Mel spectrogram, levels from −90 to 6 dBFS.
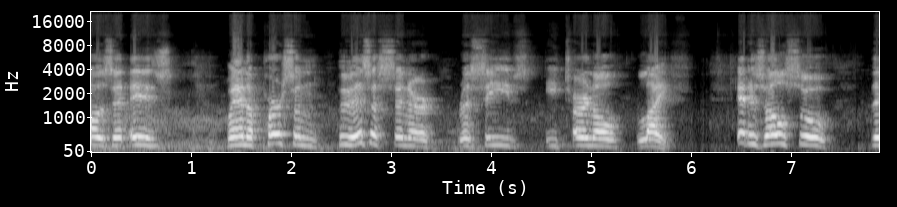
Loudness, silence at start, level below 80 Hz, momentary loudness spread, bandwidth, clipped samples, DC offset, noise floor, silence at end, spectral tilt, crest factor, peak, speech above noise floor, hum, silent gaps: -12 LUFS; 0 s; -58 dBFS; 14 LU; 12 kHz; under 0.1%; under 0.1%; -50 dBFS; 0 s; -3 dB/octave; 14 dB; 0 dBFS; 38 dB; none; none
